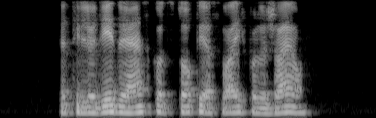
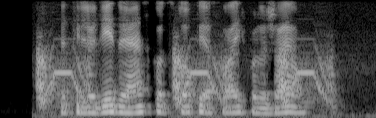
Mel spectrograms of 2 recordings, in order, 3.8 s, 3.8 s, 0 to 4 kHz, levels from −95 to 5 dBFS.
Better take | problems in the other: first | background sound (Printer / Engine); 4 dB below the speech

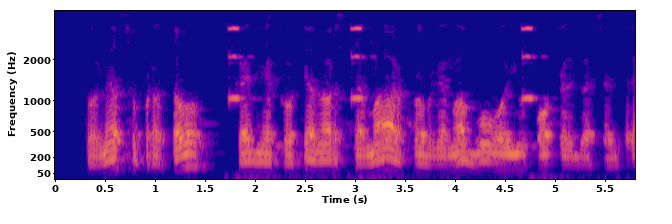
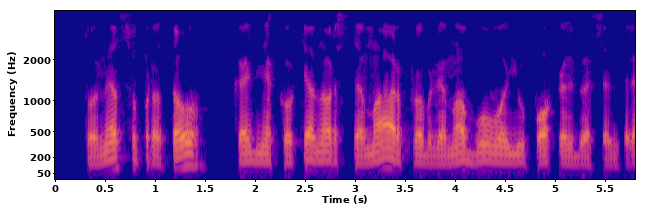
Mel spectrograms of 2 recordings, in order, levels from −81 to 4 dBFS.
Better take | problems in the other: second | noise reduction (classical method WPE with log-MMSE)

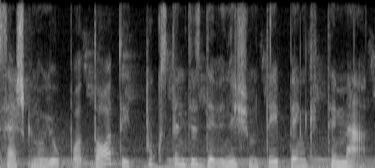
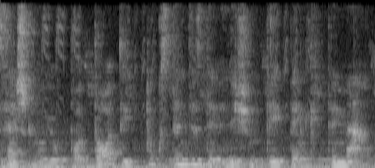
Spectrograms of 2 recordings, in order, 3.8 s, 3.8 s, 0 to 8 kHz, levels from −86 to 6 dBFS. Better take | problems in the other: first | background sound (Wind / Bird / Insect); 8 dB below the speech // room echo; dies away in 0.3 s

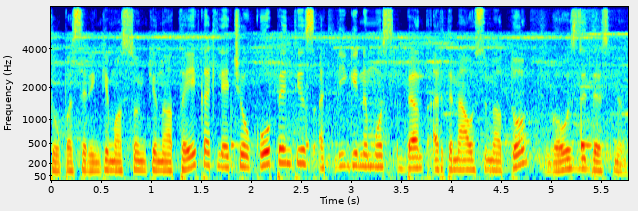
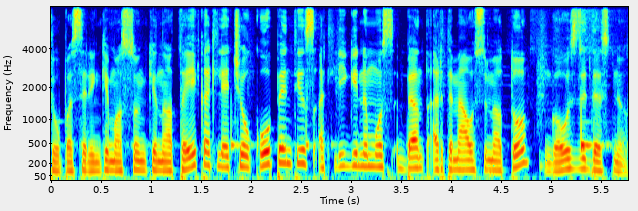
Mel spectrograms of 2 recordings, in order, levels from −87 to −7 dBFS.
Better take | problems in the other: second | background sound (Subway, metro, underground); 12 dB below the speech

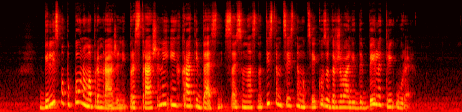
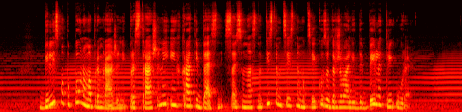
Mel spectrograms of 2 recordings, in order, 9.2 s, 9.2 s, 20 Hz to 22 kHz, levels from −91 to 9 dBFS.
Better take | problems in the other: first | background sound (Trumpet); 19 dB below the speech

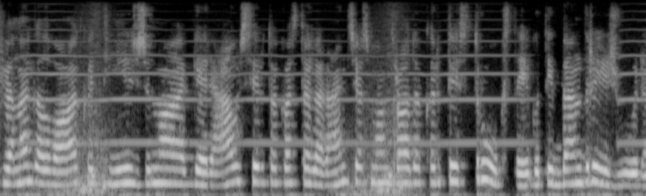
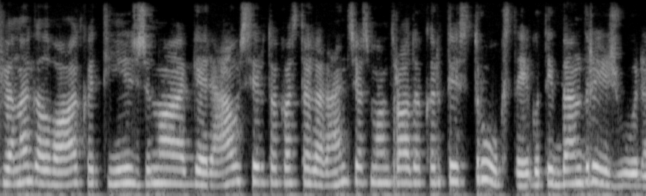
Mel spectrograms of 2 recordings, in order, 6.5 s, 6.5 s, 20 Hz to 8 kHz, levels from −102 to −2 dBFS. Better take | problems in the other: second | background sound (Whoosh, swoosh, swish + Trumpet); 14 dB below the speech

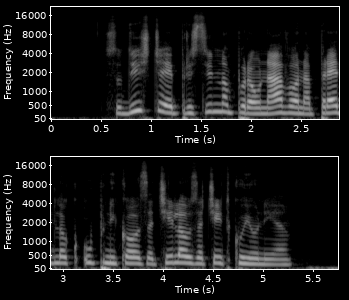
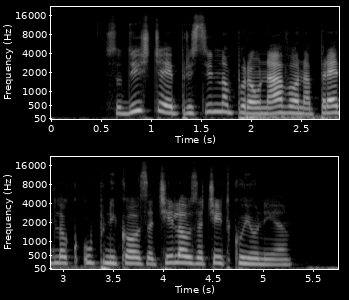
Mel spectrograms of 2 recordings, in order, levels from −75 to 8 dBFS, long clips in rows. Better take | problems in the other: first | background sound (Boom); 14 dB below the speech

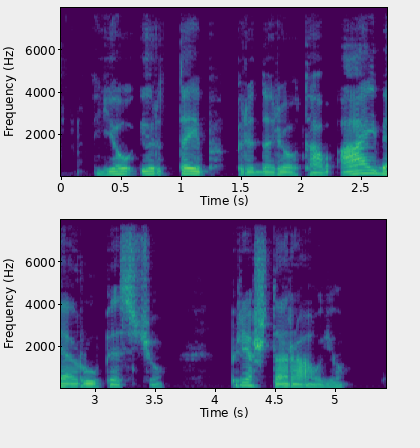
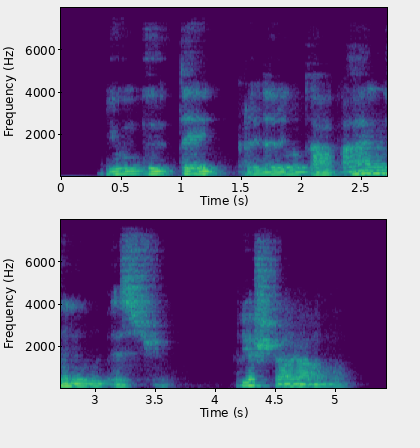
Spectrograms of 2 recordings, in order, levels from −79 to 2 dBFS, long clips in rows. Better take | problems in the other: first | noise reduction (neural mask model DeepFilterNet 3)

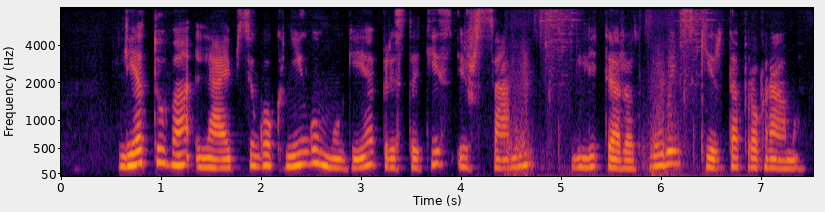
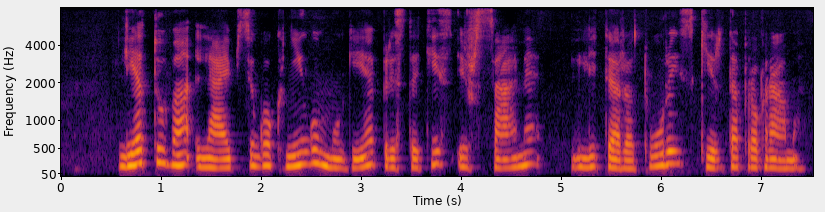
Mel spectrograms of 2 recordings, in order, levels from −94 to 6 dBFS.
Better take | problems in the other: second | noise reduction (neural separator model SepFormer DNS4)

